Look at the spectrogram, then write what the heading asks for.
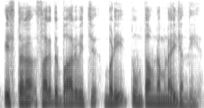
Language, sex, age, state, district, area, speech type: Punjabi, male, 30-45, Punjab, Amritsar, urban, spontaneous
